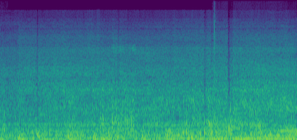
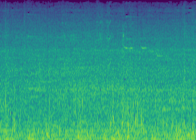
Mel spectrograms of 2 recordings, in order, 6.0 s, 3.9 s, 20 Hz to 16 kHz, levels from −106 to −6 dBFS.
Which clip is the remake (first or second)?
first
